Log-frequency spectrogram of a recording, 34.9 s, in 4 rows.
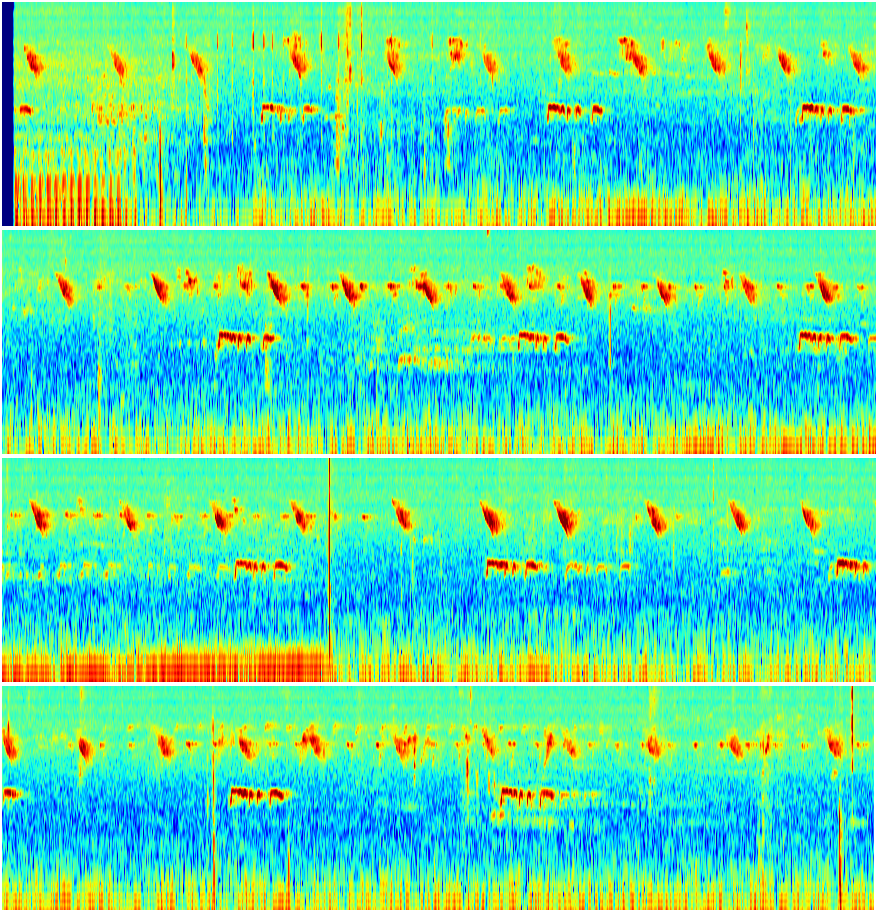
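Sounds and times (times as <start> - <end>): low rumble: 0.1 - 2.1.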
